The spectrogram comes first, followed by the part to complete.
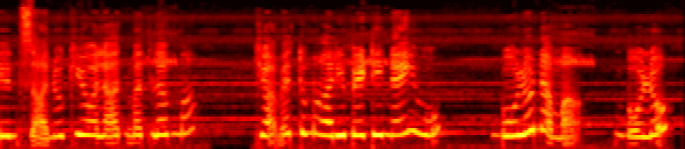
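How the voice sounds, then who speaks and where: Lady voicing a young cartoon girl, high and pleading, asks a lot. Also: measured pace, gravelly, darkish tone, soft background music, exaggerated voice. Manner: high, pleading, insistent questioning.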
